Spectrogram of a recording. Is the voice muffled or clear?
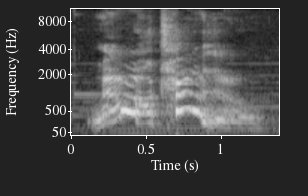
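muffled. It is said in a muffled, unclear put-on voice. "he sounds as if he had smallish bees up his nose"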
